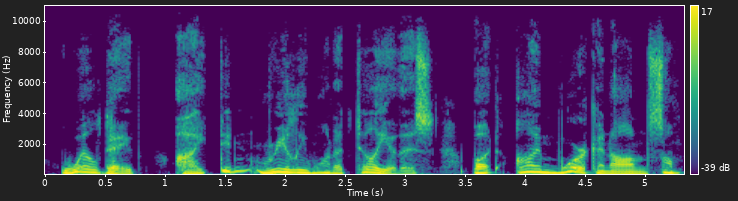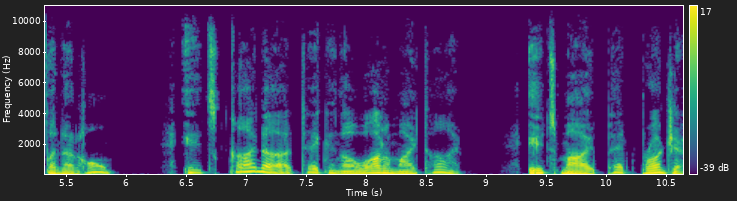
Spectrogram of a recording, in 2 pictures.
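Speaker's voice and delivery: hushed, low volume. Reading a story, a character quietly confides a secret: quietly divulging a secret. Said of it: "as he quietly divulged this info".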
